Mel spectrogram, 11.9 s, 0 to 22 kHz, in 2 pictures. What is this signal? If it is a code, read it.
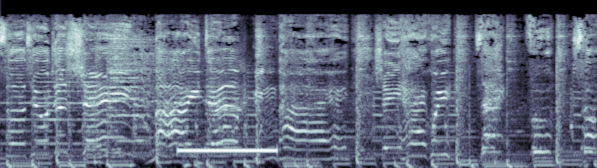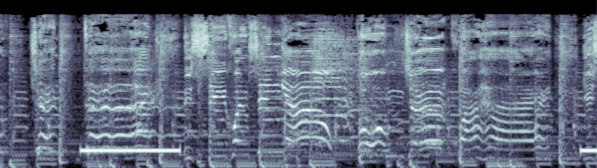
Ringback tone (Europe, 425 Hz), with noise.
